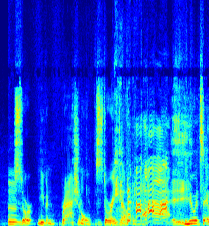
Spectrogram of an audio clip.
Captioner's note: laughter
